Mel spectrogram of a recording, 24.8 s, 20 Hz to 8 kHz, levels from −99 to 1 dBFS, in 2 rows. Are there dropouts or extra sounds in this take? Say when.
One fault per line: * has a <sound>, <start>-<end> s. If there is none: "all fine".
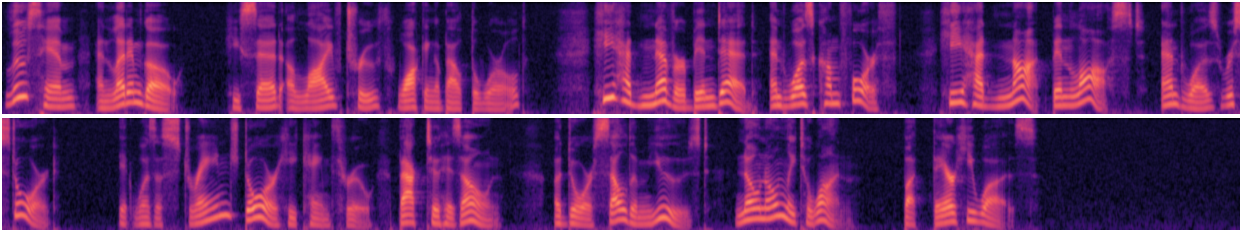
all fine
